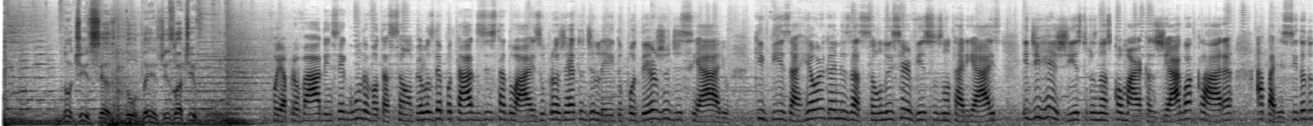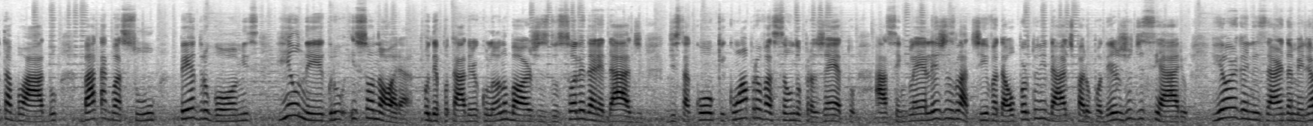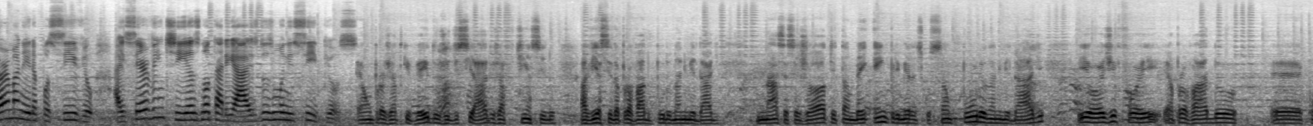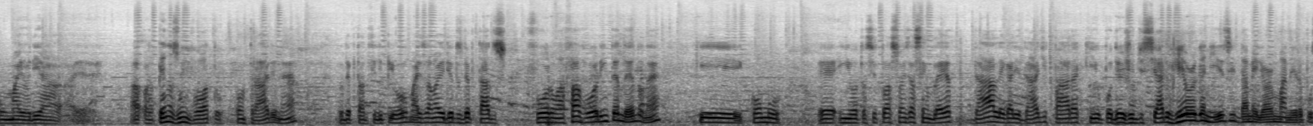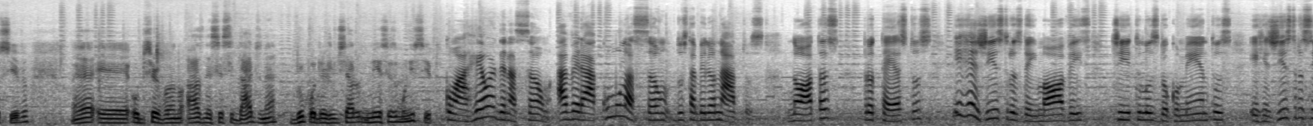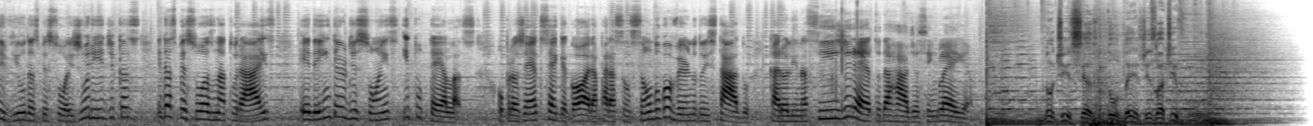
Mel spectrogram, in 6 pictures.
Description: Locução e Produção:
